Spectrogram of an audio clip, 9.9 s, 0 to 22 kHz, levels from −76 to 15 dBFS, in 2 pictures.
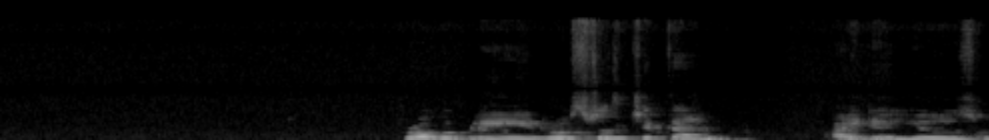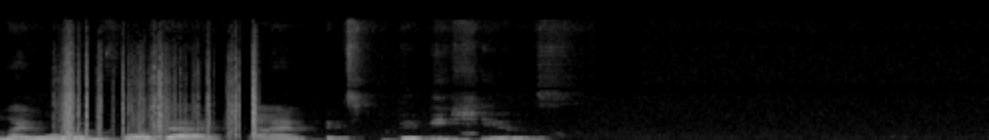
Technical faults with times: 4.89-4.97 echo leak
5.21-6.25 cable scratch noise
7.24-7.35 echo leak

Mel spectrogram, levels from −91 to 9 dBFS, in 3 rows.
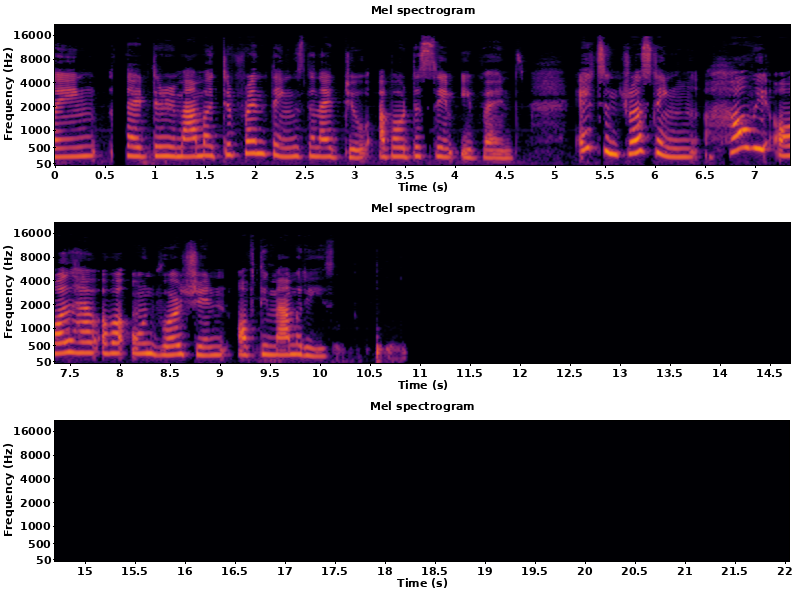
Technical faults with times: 0.57-0.74 digital broadcast dropout

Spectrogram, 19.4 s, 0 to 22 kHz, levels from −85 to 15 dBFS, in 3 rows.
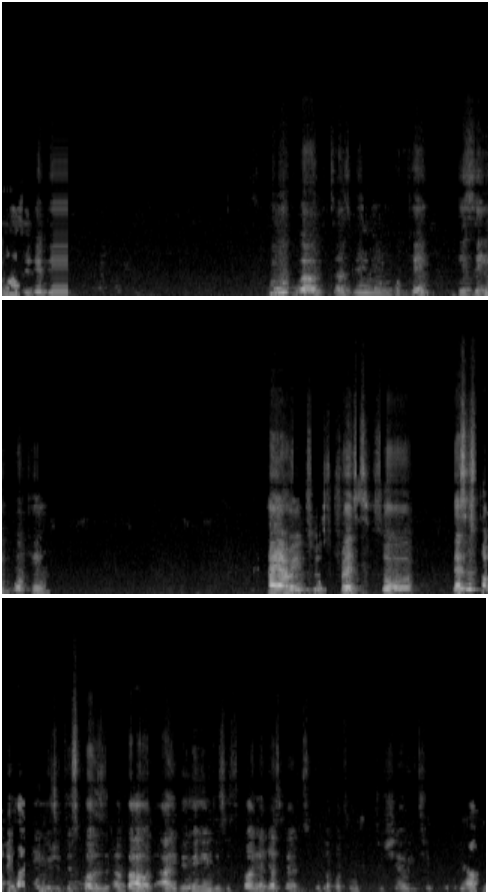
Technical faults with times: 0.02-0.40 speech suppressed in double talk
0.69-0.87 system hang loop
7.07-7.11 speech suppressed in double talk
9.80-10.02 speech suppressed in double talk
10.67-10.73 other side's voice leaking through
10.71-10.86 speech suppressed in double talk
12.84-13.45 speech suppressed in double talk
18.62-19.41 speech suppressed in double talk

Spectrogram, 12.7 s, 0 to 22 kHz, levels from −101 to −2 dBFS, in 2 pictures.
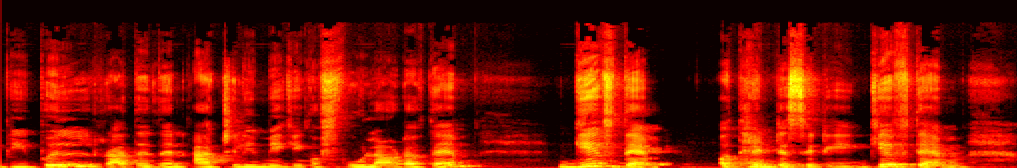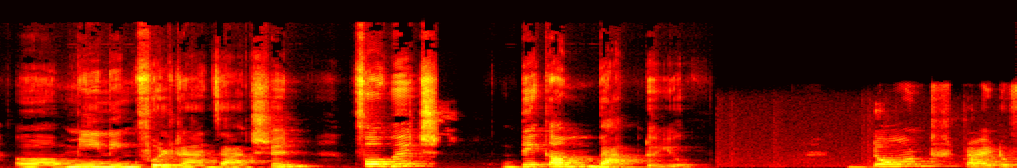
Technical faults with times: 10.81-12.71 input switched to a poorer device

